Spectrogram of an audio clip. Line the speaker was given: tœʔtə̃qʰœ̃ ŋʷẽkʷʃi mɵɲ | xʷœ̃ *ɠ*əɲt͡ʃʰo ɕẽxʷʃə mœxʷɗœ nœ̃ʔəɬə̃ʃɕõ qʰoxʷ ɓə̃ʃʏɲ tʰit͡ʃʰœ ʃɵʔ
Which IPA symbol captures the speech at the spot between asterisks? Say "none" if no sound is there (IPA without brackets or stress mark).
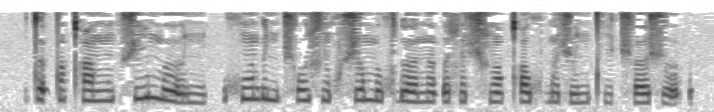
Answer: ɠ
